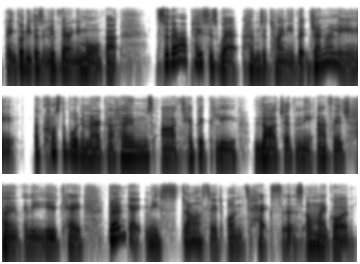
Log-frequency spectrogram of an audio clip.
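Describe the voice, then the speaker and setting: Low-voiced British woman, chatty host. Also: moderate pace, no room sound, studio quality. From United Kingdom. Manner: chatty and expressive, lots of "like" and laughter. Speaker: podcast host. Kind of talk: casual chat.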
